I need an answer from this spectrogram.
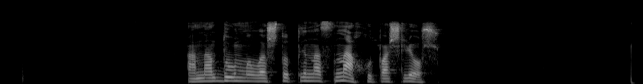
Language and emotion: Russian, angry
